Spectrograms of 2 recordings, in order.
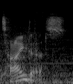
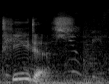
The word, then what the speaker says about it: Tidus: final fantasy games like titus it's like it's supposed to be pronounced tidus apparently even though his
